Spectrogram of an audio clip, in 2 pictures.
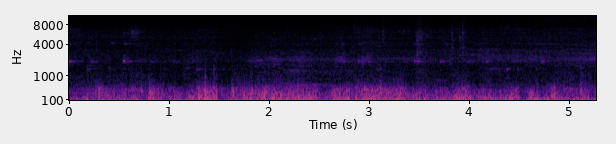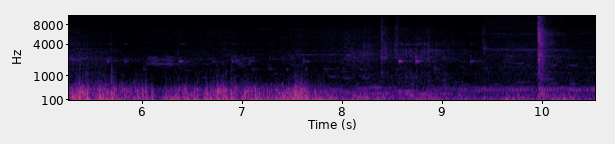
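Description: Wind buffeting the microphone in a loud, uneven low rumble, easing a little near the end.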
